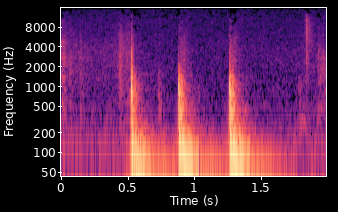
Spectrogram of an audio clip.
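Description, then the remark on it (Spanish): Three firm, evenly spaced knocks on a heavy street door at night, loud with a solid wooden thud, followed by quiet. “De repente, se escuchan unos golpes en la puerta de la calle.”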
